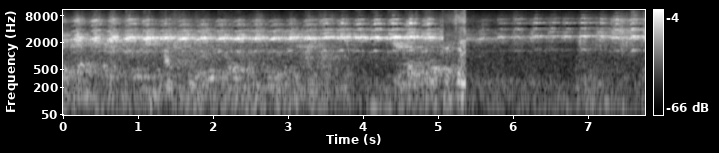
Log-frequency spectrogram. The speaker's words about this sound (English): American falcon chick.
